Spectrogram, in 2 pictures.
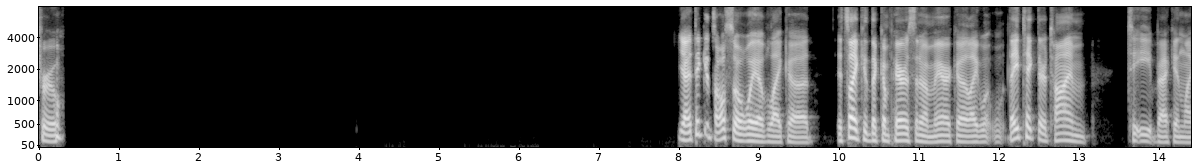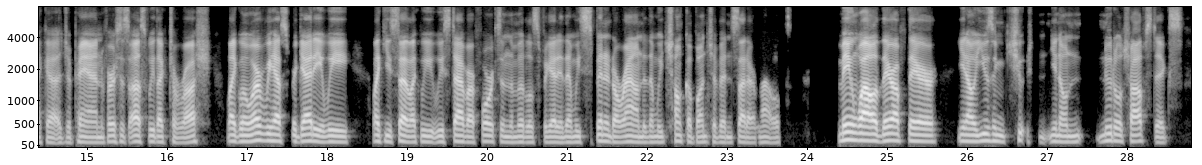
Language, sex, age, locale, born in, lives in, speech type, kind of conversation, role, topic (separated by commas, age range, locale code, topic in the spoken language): English, male, 25-29, en-US, United States, United States, conversation, podcast, host, How can exploring new foods change our perspective and experiences?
